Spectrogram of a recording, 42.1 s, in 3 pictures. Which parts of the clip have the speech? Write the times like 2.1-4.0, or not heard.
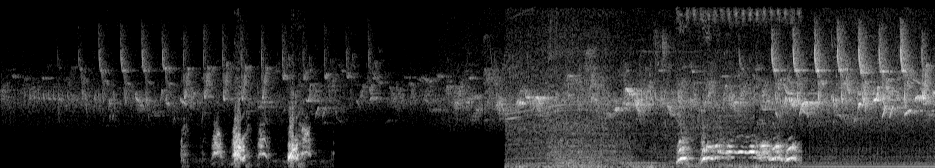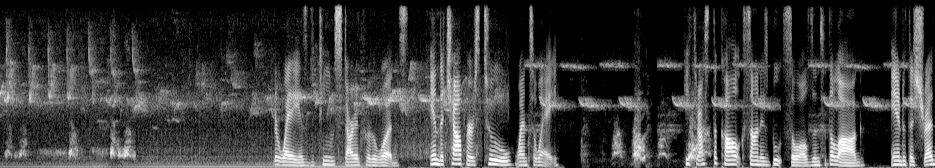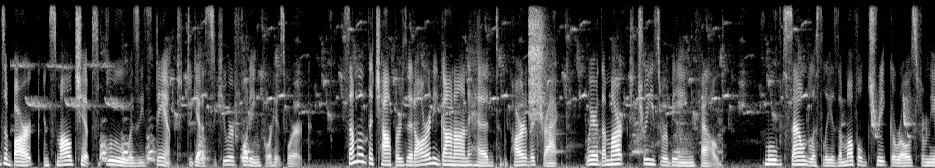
18.1-22.4, 24.3-32.6, 33.2-38.9, 39.5-42.0.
